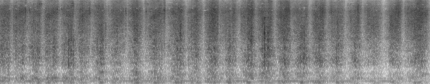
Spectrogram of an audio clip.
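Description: Hand sanding of a wall: a sanding block rubbed quickly back and forth against the wall panel, about five strokes a second in an even rhythm, with a faint steady hum underneath.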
